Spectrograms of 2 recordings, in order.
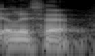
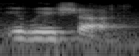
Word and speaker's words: Alysa: I pronounced it right Elisa was that right no it's Elicia Elicia and what's your last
